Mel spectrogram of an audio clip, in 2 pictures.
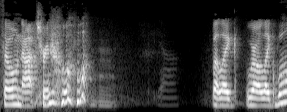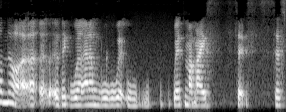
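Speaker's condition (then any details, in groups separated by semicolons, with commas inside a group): Stuttering; therapy over past 3 years: fluency shaping, stuttering modification, voluntary stuttering, subway talks with strangers; stutters while ordering; repeated sounds, prolonged sounds, blocks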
